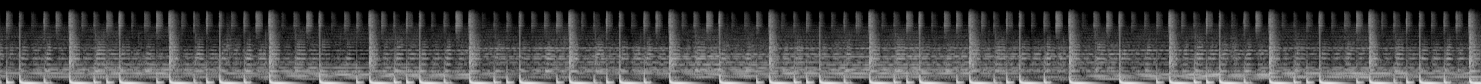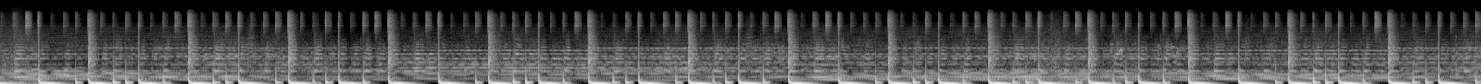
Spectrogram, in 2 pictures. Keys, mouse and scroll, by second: 1.1-2.2 typing, 1.3 click, 1.8 click, 2.2 Left, 2.5 click, 3.3 click, 4.1 click, 5.0 click, 5.1 a, 5.2 click, 6.0 click, 6.1 v, 6.8 click, 8.7 right click, 9.9 click, 10.4 space, 10.6 click, 10.9 space, 11.2 click, 12.1 space, 12.2 click, 12.3 a, 12.4 click, 12.4 space, 13.6 click, 17.1 space, 17.2 click, 17.2 space, 17.3 v, 17.4 click, 19.5 b, 20.2 click, 21.3 ctrl+z, 21.7 click, 22.6 ctrl+z, 22.9 click, 23.6-24.8 typing, 24.2 click, 24.7 click, 25.0 click, 25.9 space, 25.9 click, 27.2 a, 27.2 click, 27.7 Up, 28.2 click, 29.0 Up, 29.2 click, 29.3-29.6 typing, 29.4 click, 29.5 click.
